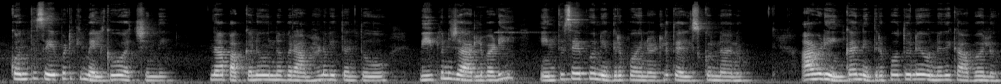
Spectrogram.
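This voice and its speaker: A woman reads a story aloud with steady, measured first-person narration. Her voice sits at a middle pitch. The reading was recorded in an echoey room.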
